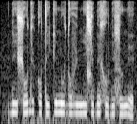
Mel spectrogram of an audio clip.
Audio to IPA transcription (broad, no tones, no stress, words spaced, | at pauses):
ɗi ʃody kotiki nu dovyŋiɕy ɗexuɗi ɬɯŋe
